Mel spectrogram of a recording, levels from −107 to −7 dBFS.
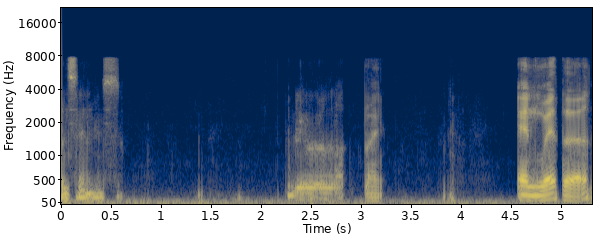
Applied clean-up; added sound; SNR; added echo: neural diffusion model UNIVERSE++.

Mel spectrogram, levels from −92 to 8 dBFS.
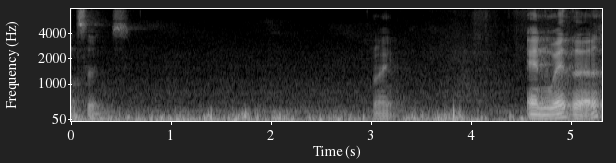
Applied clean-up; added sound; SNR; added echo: none; none; none; none.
